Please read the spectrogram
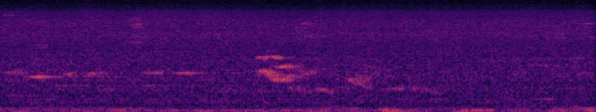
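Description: Faint animal calls in the background: a few short pitched calls, with one longer curved call about two seconds in, over a steady low hum.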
